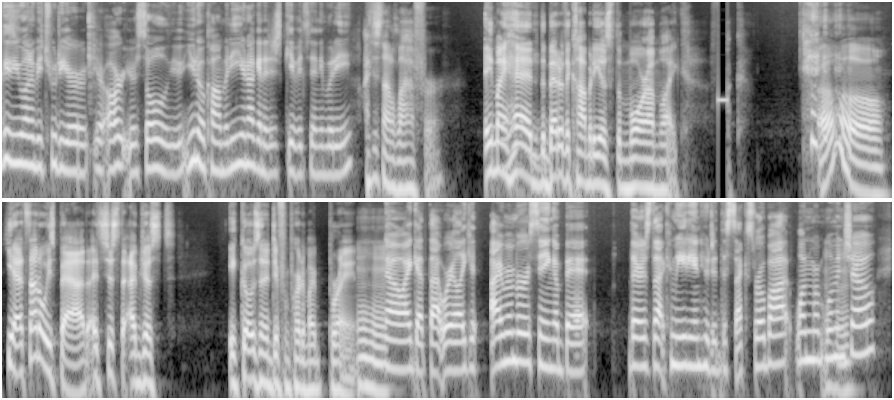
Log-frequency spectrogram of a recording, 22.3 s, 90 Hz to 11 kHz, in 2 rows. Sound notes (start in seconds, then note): 9.0 beeps; 10.0 laughing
